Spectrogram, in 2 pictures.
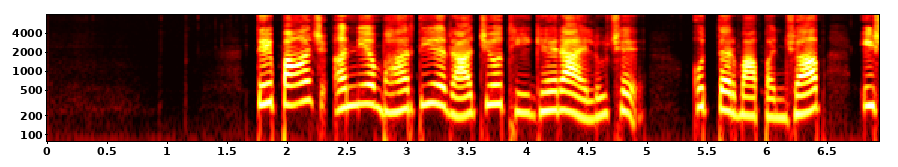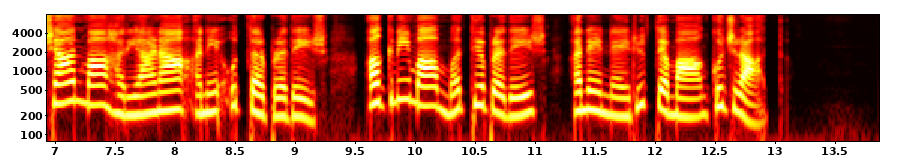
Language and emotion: Gujarati, neutral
